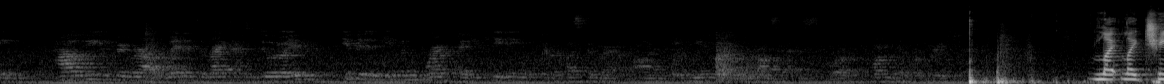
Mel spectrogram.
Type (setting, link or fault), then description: setting, live audience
